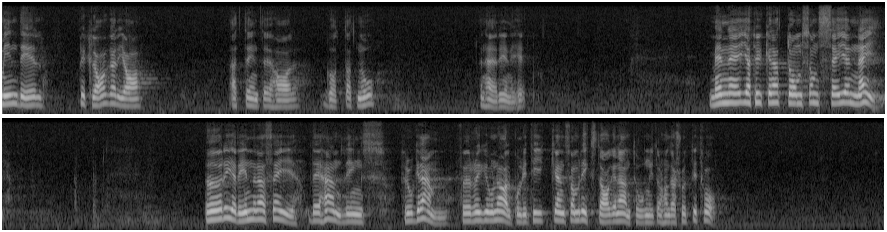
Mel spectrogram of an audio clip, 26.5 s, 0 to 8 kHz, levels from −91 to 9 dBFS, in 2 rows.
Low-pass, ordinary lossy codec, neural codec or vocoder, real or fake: 7.2 kHz; none; none; real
